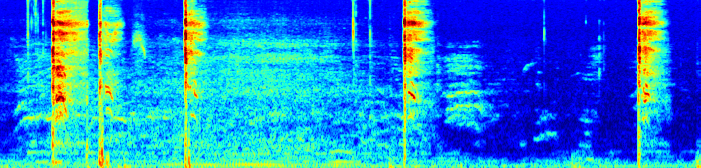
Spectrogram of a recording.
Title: coughing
